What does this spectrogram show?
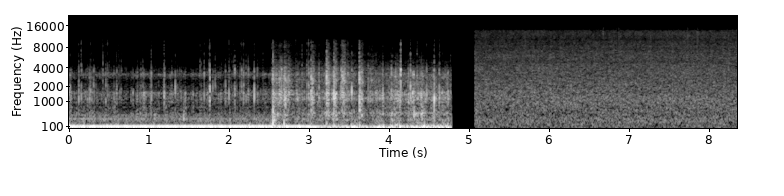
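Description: Heavy rain, with drops clicking sharply against the phone's microphone over a loud, low steady drone. It cuts off about five seconds in and gives way to a quieter, even hiss of rain.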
